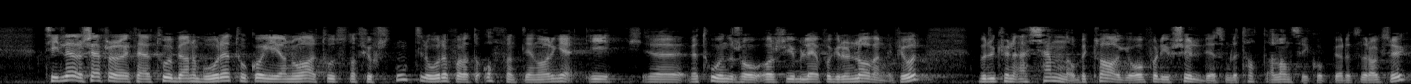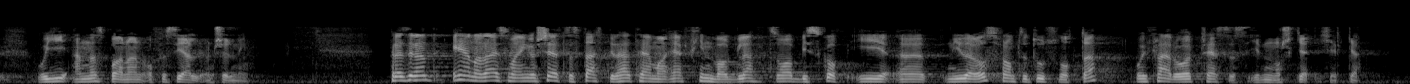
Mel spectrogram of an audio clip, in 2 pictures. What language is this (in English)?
Norwegian Nynorsk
